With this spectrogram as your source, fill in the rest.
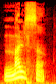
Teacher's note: A-I-N together, it's a nasal and it's un.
